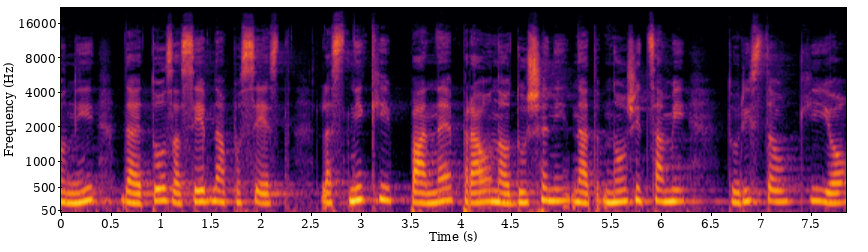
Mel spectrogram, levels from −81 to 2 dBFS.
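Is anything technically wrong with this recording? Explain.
No, nothing in this recording stood out as a technical problem on listening.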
